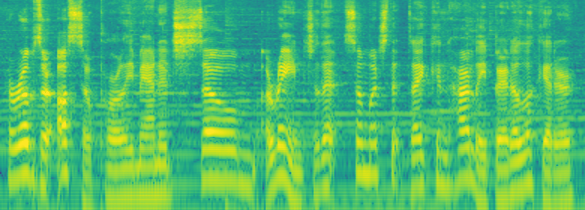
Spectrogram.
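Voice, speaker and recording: Faint soft music sits under this amateur visual novel read-aloud by a man whose voice is bright and slightly high. He speaks a little fast with lively intonation, occasionally tripping over words and going back to reread phrases.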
